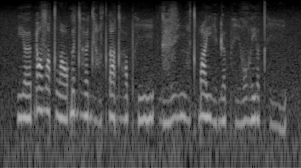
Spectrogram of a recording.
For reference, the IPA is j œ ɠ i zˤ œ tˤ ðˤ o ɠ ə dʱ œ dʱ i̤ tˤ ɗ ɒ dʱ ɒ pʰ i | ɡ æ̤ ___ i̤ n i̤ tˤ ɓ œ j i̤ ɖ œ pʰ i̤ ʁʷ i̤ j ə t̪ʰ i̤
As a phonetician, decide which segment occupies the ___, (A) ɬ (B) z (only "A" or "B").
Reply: B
